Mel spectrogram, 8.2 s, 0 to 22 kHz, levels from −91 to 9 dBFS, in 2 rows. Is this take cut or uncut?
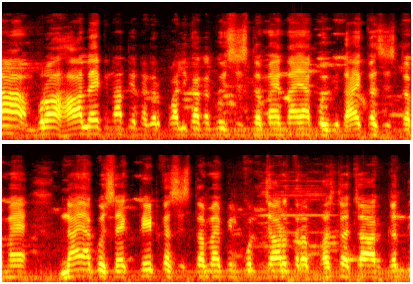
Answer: uncut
